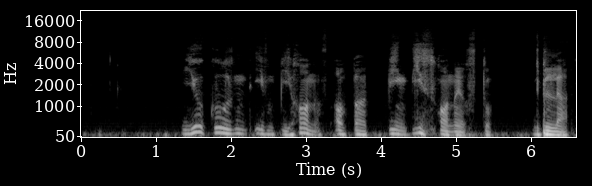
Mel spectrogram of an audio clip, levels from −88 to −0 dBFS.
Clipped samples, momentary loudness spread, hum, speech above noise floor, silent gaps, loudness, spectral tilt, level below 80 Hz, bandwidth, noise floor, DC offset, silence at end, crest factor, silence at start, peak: under 0.1%; 16 LU; none; 33 dB; none; -31 LUFS; -7.5 dB/octave; -52 dBFS; 7.8 kHz; -62 dBFS; under 0.1%; 0.1 s; 22 dB; 1.1 s; -8 dBFS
